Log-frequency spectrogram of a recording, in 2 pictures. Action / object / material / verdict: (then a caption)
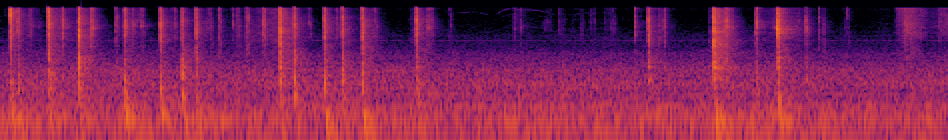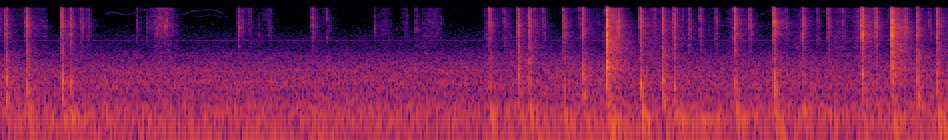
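tap / plastic laptop keyboard keys / plastic / none. Fingertips tap on the black plastic keycaps of a dark laptop resting on a wooden desk. Around thirty crisp, bright, very short key clicks come in quick bursts, with little low end. A near-silent pause falls in the middle before the typing picks up again.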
